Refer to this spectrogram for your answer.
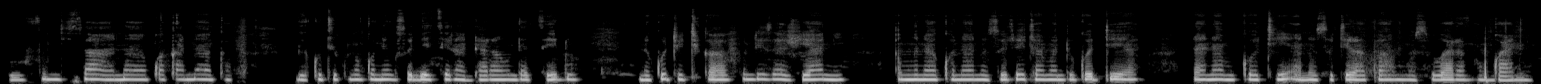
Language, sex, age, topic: Ndau, male, 18-24, health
